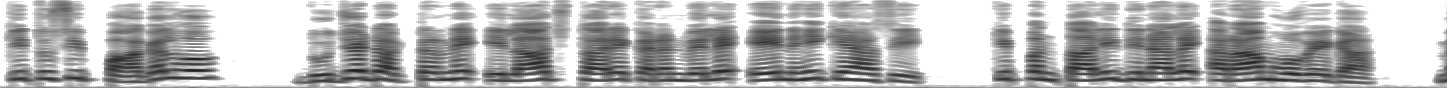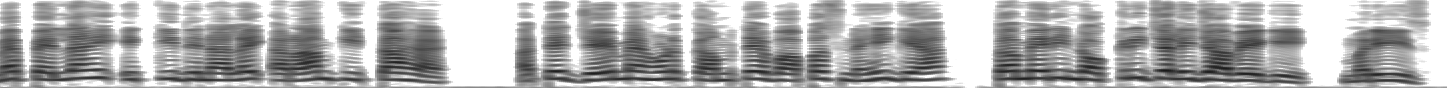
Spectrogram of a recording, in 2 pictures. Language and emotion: Punjabi, angry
